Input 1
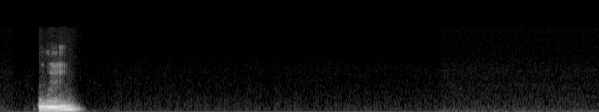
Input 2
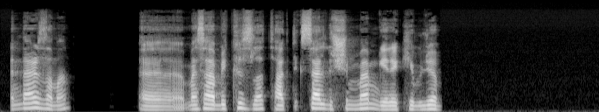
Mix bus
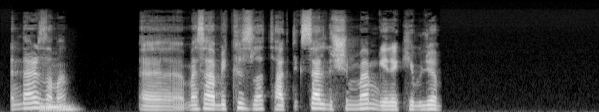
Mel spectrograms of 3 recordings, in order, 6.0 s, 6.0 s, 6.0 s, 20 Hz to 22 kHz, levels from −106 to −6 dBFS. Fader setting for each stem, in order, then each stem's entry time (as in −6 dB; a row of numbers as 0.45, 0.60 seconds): −3.0, +0.5 decibels; 0.00, 0.00 seconds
